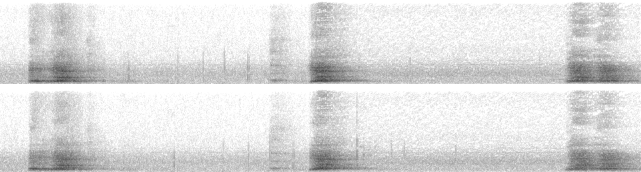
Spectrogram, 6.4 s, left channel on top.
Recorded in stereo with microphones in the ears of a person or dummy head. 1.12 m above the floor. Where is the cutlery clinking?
No cutlery clinking in this recording.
